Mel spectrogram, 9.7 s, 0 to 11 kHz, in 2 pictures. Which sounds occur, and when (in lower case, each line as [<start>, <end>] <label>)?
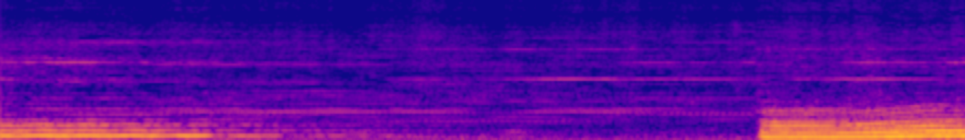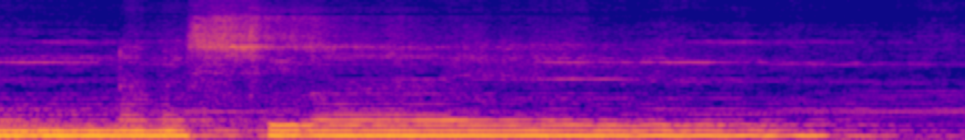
[0.00, 1.46] mantra
[0.00, 9.65] music
[3.78, 9.34] mantra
